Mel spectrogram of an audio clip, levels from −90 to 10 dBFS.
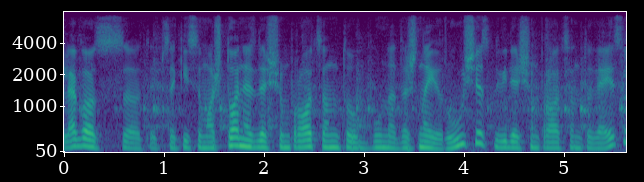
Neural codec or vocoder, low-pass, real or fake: vocoder, 44.1 kHz, 128 mel bands every 256 samples, BigVGAN v2; 7.2 kHz; fake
